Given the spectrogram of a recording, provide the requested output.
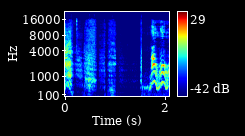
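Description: A dog gives three short, sharp barks about half a second apart, then a wavering, whine-like sound follows with music in the background.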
